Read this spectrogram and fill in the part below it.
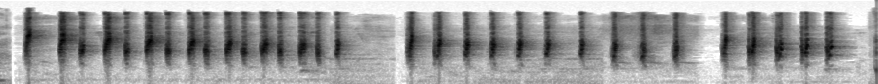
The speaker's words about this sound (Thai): นกประหลอดหัวโขน หรือว่านกกรงหัวจุก ที่เป็นที่นิยมของคนในภาคใต้ไง อ๋อนกประหลอดกรงหัวจุกเคยได้ยิน ใช่ เขามีการประกวดเสียงร้องของมันด้วย ที่เขาไปแข่งกันร้องนั่นแหละ อ๋อว้าวมันตัวเล็กแต่เสียงเพราะเนอะ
